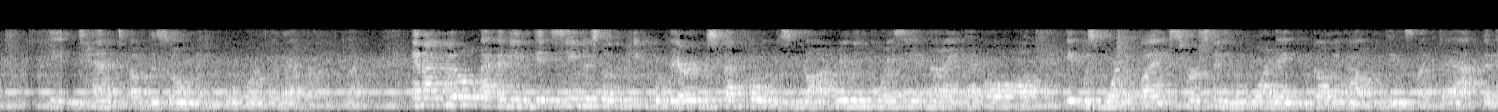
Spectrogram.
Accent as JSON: {"language": "English", "town": "South Pomfret", "region": "Vermont", "country": "United States", "said": "from South Pomfret."}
